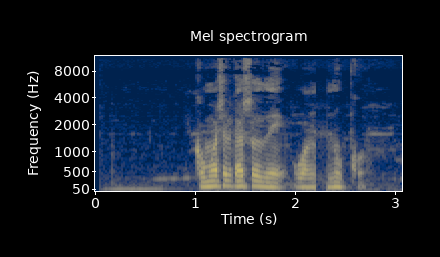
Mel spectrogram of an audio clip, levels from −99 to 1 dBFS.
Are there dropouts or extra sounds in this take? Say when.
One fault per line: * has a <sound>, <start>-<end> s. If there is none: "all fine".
* has a dropout, 2.2-2.3 s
